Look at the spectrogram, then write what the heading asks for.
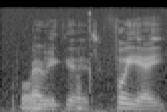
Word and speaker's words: foyer: the fire is kept given it's French etymology it should always be pronounced for a boy yay as the reading R is silent for yay yeah for yay I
